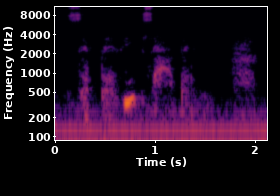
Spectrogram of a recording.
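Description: A woman whispering softly, with one short voiced sound about two-thirds of a second in, over a faint steady low hum.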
